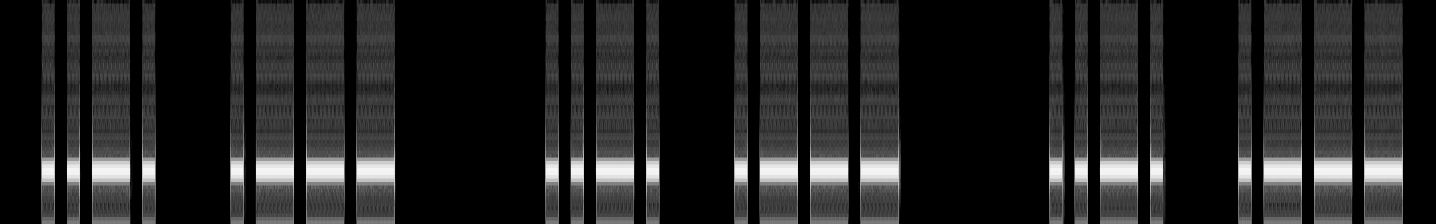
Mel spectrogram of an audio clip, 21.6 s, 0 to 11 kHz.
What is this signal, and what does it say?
Morse code, heard as a keyed tone, about 6 wpm, spaced as for 5 wpm, 800 Hz. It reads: FJ FJ FJ
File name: morse mp3 / lecon7-vitesse 6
